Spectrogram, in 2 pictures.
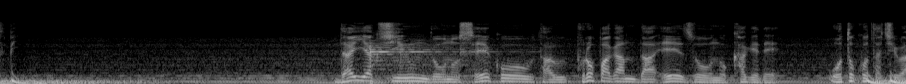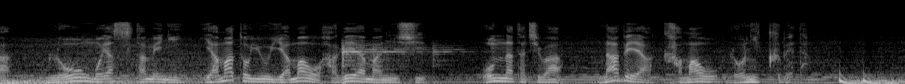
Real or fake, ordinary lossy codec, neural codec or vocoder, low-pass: real; none; none; 7.2 kHz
